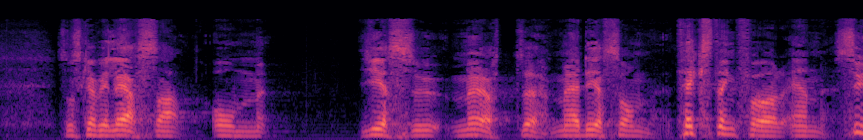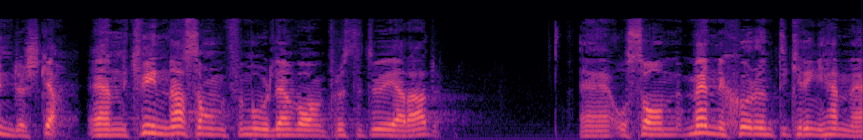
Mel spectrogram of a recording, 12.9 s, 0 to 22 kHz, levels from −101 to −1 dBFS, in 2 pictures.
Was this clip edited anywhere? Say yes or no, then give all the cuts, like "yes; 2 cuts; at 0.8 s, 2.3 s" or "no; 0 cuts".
yes; 2 cuts; at 5.5 s, 7.1 s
